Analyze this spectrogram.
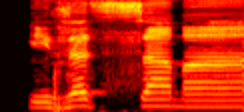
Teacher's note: الف کے اوپر مد ہے تو لہٰذا مد کو 5 الف کے برابر کھینچ کر پڑھا جائے گا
